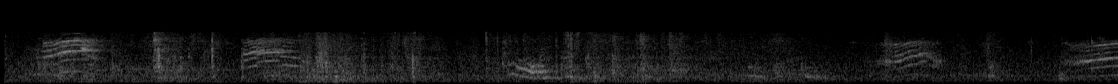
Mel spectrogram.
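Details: Domestic cats meowing indoors: several drawn-out, wavering meows with rising then falling pitch, around 0.5, 2.5, 9 and 11 seconds, over a steady background hiss with faint low murmurs between calls.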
